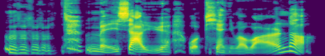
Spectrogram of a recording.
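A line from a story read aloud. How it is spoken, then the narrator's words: Laughing. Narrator (Chinese): 小蜗牛笑着说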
